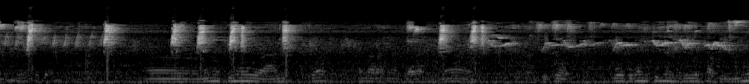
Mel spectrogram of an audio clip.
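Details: Pancawarna bird, an insect-eating songbird used to fill the song of white-rumped shamas. Loud sharp chirps repeat rapidly, then a twittering warble, while a man talks quietly in the background.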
